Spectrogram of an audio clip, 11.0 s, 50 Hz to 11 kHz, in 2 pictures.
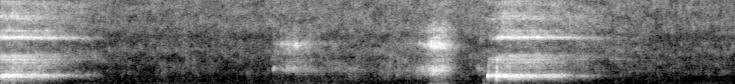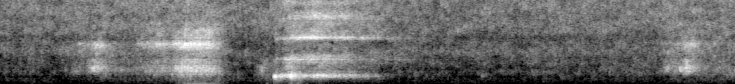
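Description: Soft rattling snores and airy breaths during sleep, about 16 breaths a minute, with quiet gaps between.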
